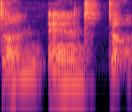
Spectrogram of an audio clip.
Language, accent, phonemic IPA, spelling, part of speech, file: English, US, /ˈdʌn ˈænd ˈdʌn/, done and done, adjective, En-us-done and done.oga
- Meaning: 1. Agreed upon, mutually accepted 2. Done thoroughly and satisfactorily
